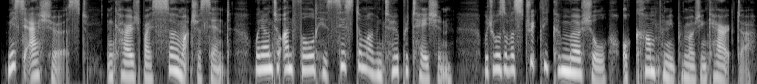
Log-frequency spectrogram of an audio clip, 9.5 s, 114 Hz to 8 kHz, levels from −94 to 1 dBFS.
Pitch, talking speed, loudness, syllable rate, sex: 195 Hz, 160 wpm, -21 LUFS, 5.4 syllables/s, female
